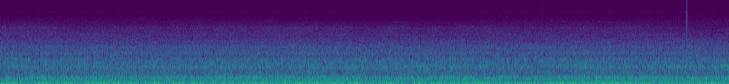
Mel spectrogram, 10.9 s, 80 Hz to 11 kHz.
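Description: Steady road noise inside a Tesla's cabin at about 60 mph on a highway: a constant low tyre rumble with wind noise, and no engine sound from the electric drive.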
